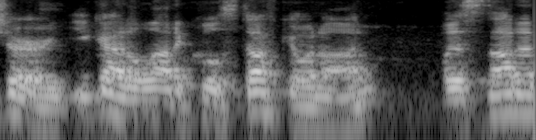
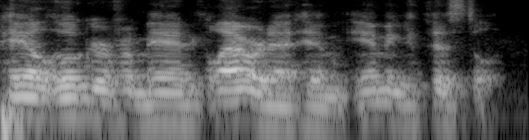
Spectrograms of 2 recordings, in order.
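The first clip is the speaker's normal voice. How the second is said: ordinary delivery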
